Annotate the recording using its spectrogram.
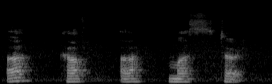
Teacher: They're all, in fact, schwa and what I used to call the duck sound, which is the inverted V.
